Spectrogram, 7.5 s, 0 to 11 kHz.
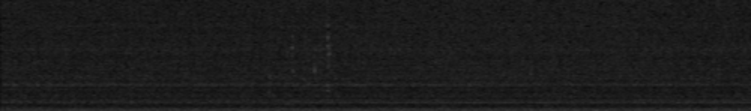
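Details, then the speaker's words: Mac Pro 1,1/2,1 with 32GB RAM running a multi-core benchmark: soft, steady airy hum, no rise or rattle, fans ramping only slightly near the end; normal fan noise under load. "if you've noticed in the fans on the Mac Pro I'm not sure if you can totally hear it but the fans did ramp up in the last half minute or so just slightly it was still quite quiet"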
